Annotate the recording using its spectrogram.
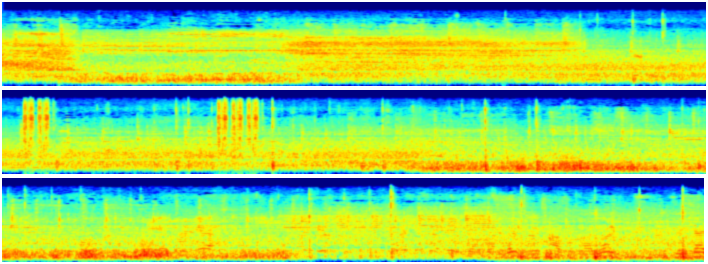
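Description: Indistinct voices with music underneath, and a few short sharp knocks in the second half.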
